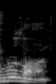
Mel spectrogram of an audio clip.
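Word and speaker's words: Wo Long: Is it Wolong or Wulong? – I think it's actually Wulong, from what I've heard.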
